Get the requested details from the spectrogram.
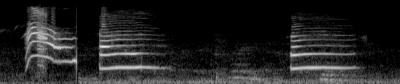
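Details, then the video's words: A cat gives a sharp, wavering meow, then two longer, level, nasal meows with a pause between them, over a faint low murmur in a small room. "Funny Cats and Kittens Meowing Sound Effects Compilation"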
